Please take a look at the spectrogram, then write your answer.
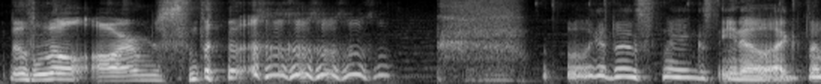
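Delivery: giggling at little arms; laughing. Real, not acted. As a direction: laugh through the words. Laughing at the design.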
